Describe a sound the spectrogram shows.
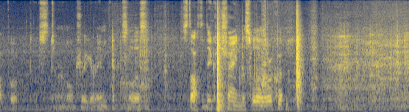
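A heavy metal case thuds and scrapes on a table.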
